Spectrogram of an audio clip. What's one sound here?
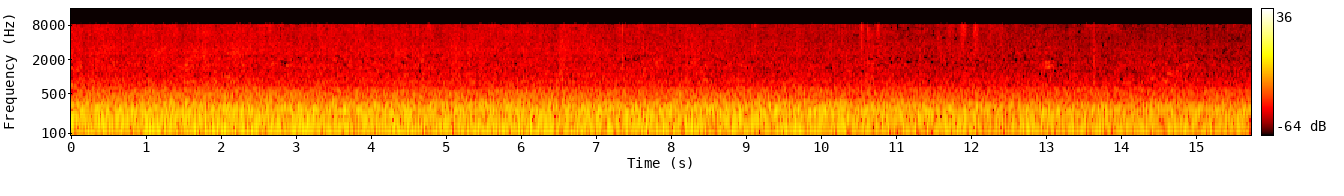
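A jet engine drones low and steadily.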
